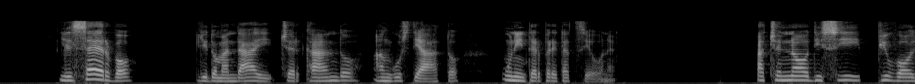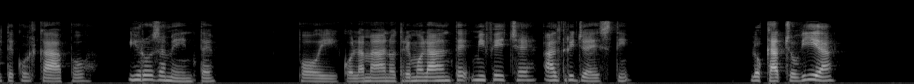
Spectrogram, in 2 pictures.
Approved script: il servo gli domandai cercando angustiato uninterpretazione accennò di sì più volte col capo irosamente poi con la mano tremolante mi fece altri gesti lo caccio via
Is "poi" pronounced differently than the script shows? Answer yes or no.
no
